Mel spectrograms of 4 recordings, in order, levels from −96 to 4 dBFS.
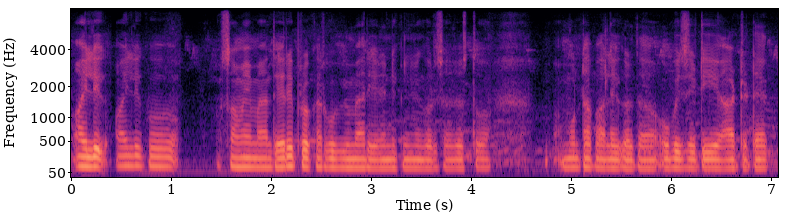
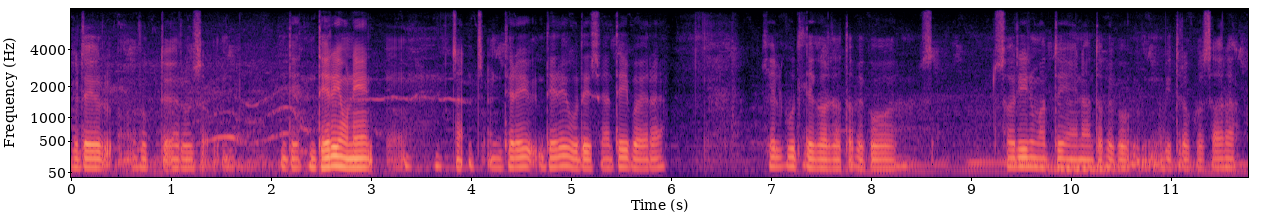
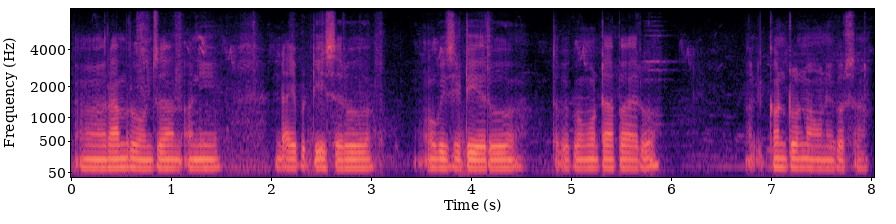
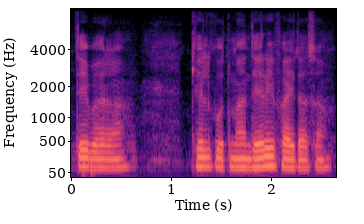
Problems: constant background noise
